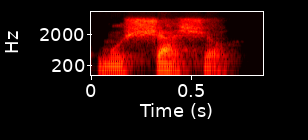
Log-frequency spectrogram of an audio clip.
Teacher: En Andalucía y México no. Tenemos desafricación de ch en la fricativa sh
